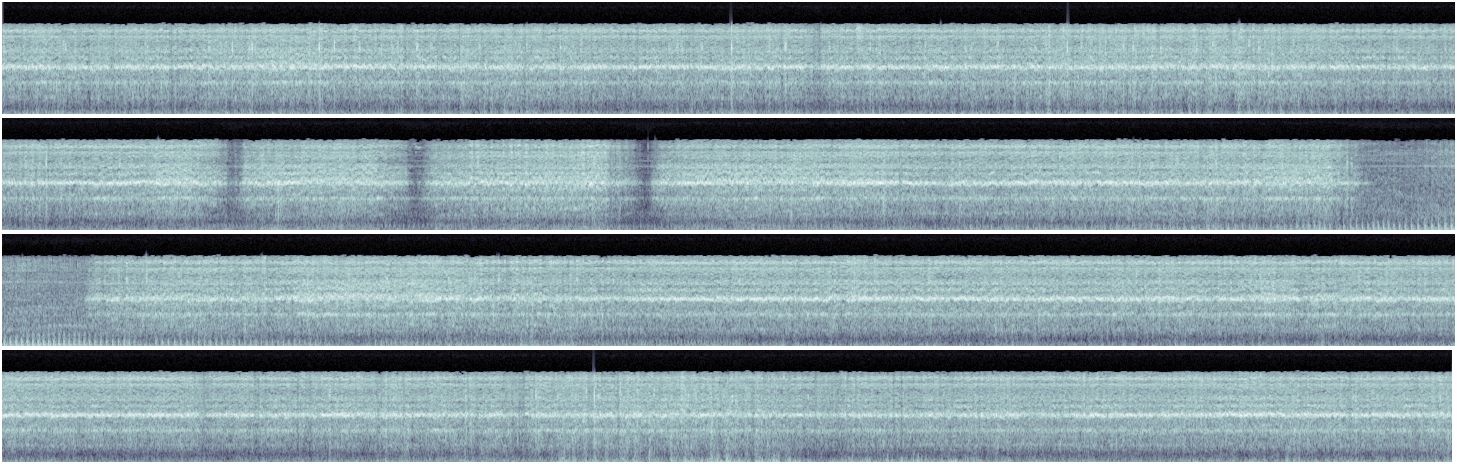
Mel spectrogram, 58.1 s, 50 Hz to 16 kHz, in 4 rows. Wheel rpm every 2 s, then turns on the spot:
160, 160, 160, 160, 160, 170, 160, 160, 110, 120, 110, 160, 160, 140, 20, 150, 160, 160, 160, 160, 160, 160, 160, 160, 160, 160, 160, 160, 160.
none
